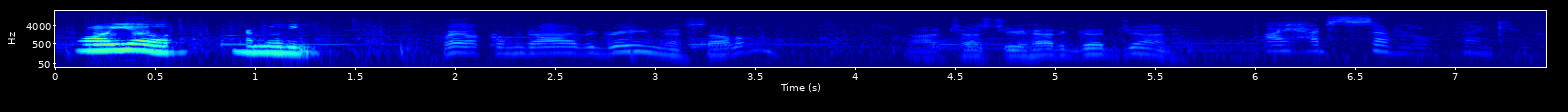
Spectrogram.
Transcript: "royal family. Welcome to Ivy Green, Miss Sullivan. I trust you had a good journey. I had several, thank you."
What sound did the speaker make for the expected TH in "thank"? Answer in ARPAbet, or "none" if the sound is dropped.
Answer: TH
